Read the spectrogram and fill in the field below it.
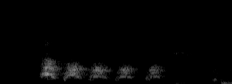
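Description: A dog barks from inside an enclosed space: five steady, evenly spaced barks at moderate distance, followed by quiet rustling.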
